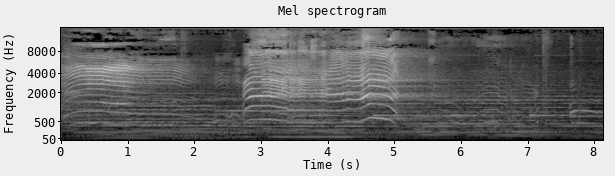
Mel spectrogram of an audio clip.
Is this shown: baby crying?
yes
